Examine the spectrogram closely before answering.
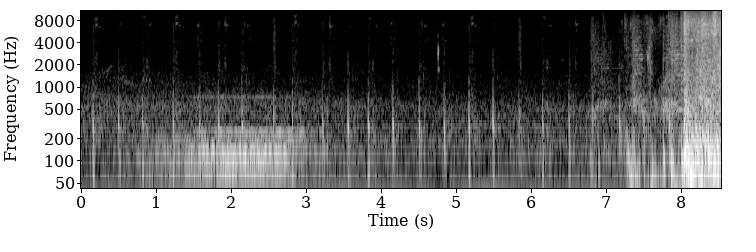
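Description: Armored footsteps thud rhythmically on the ground.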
